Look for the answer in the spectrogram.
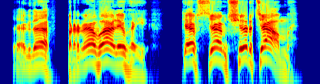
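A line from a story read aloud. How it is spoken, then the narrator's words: Roared. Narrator (Russian): взревел Ник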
